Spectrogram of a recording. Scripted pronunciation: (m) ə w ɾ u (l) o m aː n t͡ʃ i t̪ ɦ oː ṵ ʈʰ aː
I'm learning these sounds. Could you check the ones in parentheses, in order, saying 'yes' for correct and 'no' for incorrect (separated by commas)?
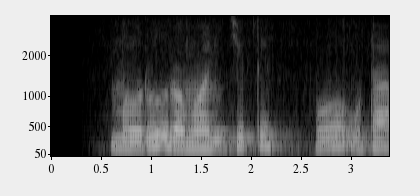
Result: yes, no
